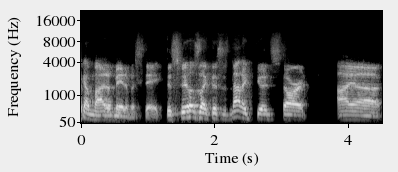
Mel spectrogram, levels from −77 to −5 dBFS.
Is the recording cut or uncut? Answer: cut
